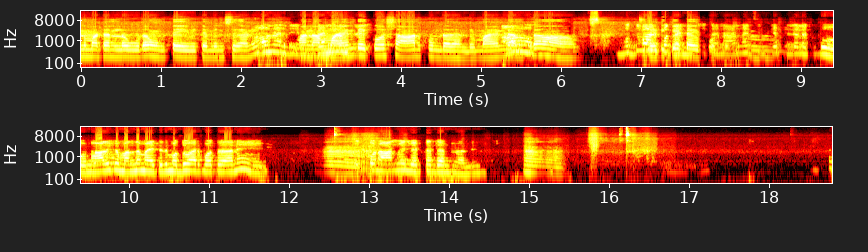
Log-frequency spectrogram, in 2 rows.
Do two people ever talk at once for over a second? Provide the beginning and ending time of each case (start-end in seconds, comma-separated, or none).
7.1-8.8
